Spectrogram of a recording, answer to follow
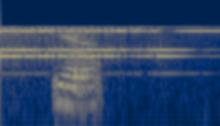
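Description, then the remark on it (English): A telephone rings with a steady, bright electronic tone that holds for the whole stretch, while a short burst of voice cuts in briefly near the start. “Where's the phone? It might be important.”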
